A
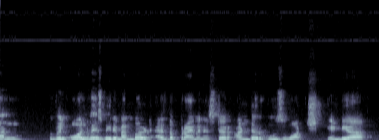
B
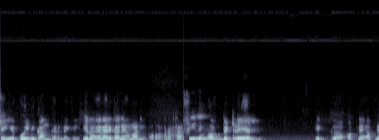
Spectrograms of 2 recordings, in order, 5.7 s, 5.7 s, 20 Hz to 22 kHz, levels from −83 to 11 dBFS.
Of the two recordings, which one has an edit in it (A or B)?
B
